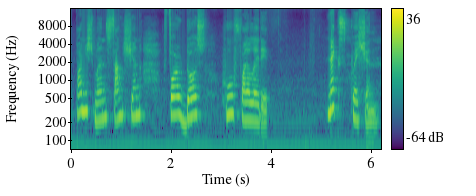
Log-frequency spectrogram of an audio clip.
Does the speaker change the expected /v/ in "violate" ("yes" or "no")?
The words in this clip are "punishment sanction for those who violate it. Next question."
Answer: yes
